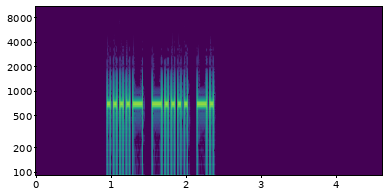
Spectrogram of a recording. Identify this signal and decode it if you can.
Morse code, heard as a keyed tone, about 28 wpm, 700 Hz. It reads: 46N
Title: Common Cut Numbers - 3-Digit 28wpm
